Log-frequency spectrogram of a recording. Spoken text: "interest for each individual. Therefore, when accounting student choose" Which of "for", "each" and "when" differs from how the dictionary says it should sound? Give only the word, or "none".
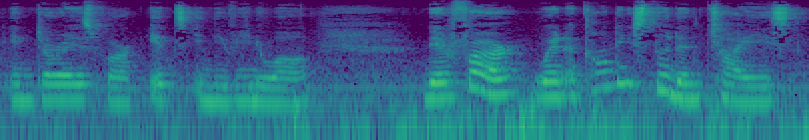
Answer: each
